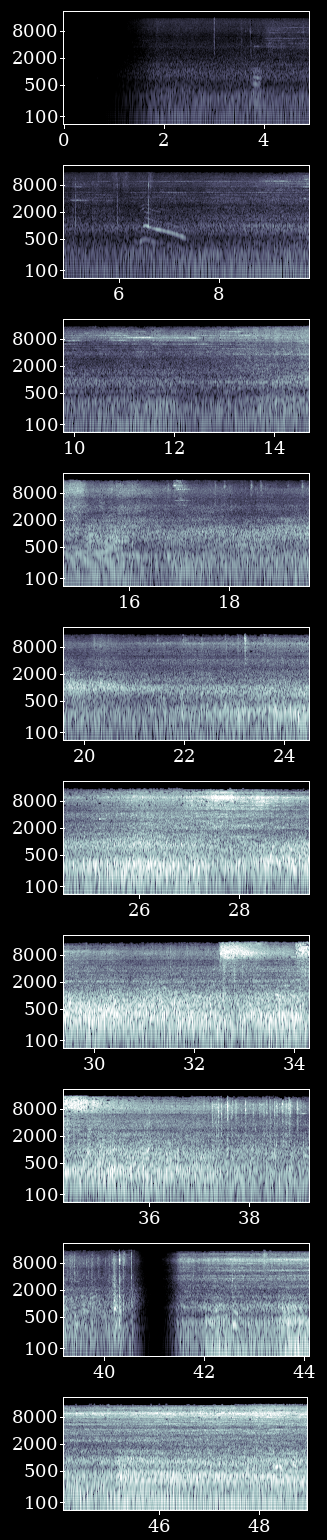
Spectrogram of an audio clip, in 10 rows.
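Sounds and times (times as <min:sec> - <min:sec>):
diesel locomotive engine: 0:01.2 - 0:48.9
wheel squeals: 0:04.0 - 0:15.0, 0:16.8 - 0:17.3, 0:37.1 - 0:40.6
train wheels clattering on rails: 0:32.4 - 0:40.7.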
